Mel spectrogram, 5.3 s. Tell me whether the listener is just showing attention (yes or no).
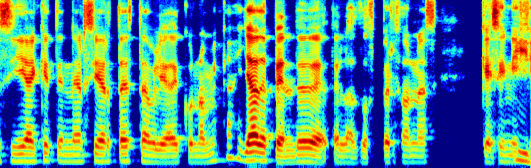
no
